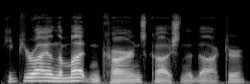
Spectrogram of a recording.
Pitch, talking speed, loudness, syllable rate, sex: 115 Hz, 240 wpm, -17 LUFS, 6.1 syllables/s, male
